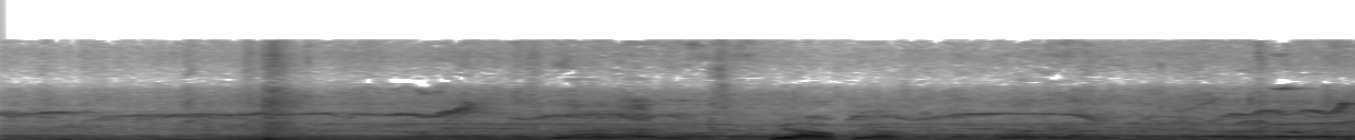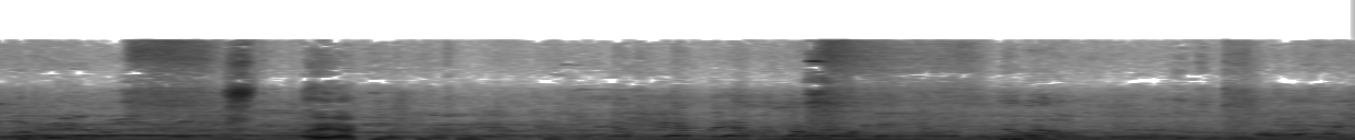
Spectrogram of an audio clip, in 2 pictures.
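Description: A bus engine hums as the bus approaches and pulls up close.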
